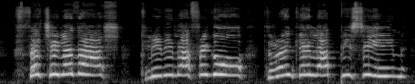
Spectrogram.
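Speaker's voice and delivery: high, whiny mock French accent; French accent whine. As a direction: scold in a shrill French whine. Hannah continues French whine.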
